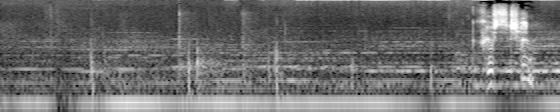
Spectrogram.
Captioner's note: footsteps clacking over eerie electronic music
